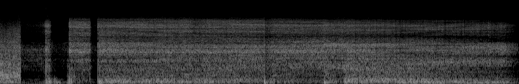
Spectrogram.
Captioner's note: missile roaring; missile hissing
